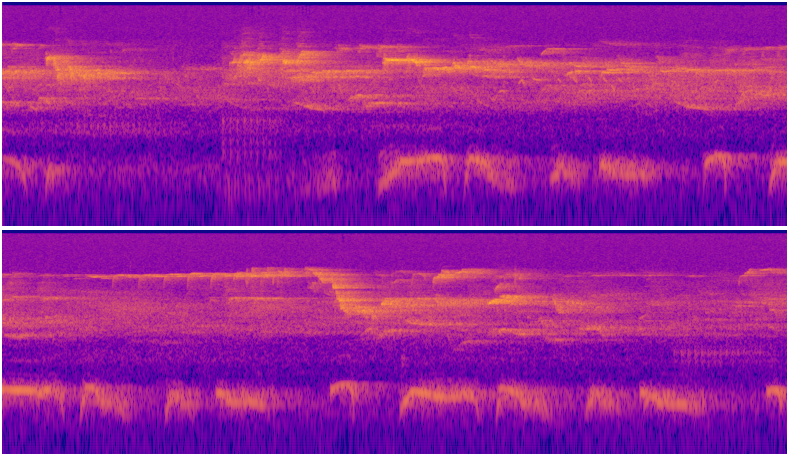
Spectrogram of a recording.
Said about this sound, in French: Le chant du pigeon ramier est très simple. Grou, grou, grou, grou, grou, trois ou quatre fois, avec pour finir un grou bien appuyé.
